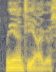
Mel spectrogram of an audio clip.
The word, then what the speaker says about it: Balenciaga: Balenciaga.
